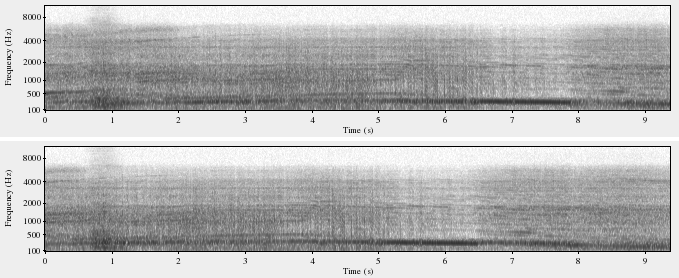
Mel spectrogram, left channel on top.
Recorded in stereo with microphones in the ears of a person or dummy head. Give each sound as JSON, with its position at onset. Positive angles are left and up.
{"t": 0.6, "sound": "a drawer", "side_deg": 5, "distance_m": 4.5}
